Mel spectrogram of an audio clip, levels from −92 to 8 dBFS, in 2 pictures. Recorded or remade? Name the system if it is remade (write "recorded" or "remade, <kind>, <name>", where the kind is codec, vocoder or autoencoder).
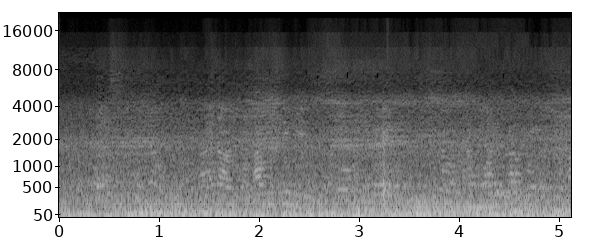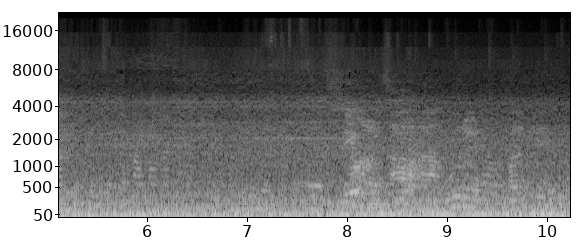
recorded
